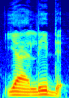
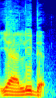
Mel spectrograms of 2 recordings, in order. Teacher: Nah, jadi kalau huruf-huruf qalqalah itu kalau dalam keadaan sukun mantul. Ini huruf dal dalam keadaan sukun atau dalam keadaan mati dia mantul berarti yalid. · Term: qalqalah sugro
